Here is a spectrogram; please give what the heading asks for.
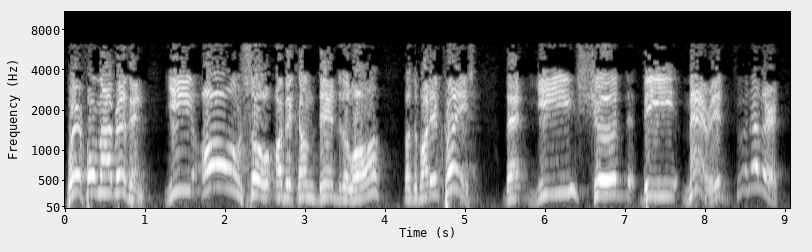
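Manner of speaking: high, loud pulpit recitation; ringing, emphatic Bible reading; declaimed scripture. Real, not acted. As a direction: proclaim the verse with full preaching force. Reads scripture with preaching force.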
